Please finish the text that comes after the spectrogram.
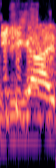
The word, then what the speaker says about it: Ikigai: Ikigai, is it? Ikigai, I think so. I might be pronouncing it wrong. Ikigai, that's it.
